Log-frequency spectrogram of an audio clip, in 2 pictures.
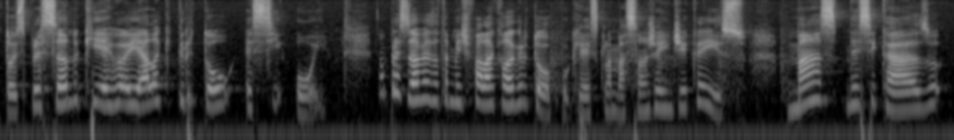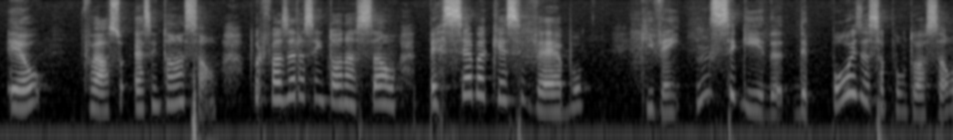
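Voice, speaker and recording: A woman's voice: on the high side, lively intonation, fast talker, a bit bright, a little hiss or hum. A woman explaining grammar rules to a viewer, working through examples and checking in with "right?". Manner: talks through examples, asks "certo?". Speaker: writing teacher.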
